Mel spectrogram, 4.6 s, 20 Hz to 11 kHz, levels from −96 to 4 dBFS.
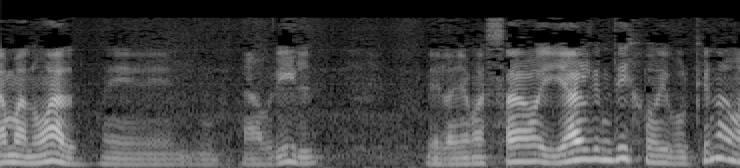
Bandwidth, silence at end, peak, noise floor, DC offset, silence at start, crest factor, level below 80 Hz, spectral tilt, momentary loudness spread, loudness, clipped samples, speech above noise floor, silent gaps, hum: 8 kHz; 0 s; -8 dBFS; -54 dBFS; under 0.1%; 0 s; 20 dB; -66 dBFS; -6 dB/octave; 19 LU; -28 LUFS; under 0.1%; 26 dB; none; none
